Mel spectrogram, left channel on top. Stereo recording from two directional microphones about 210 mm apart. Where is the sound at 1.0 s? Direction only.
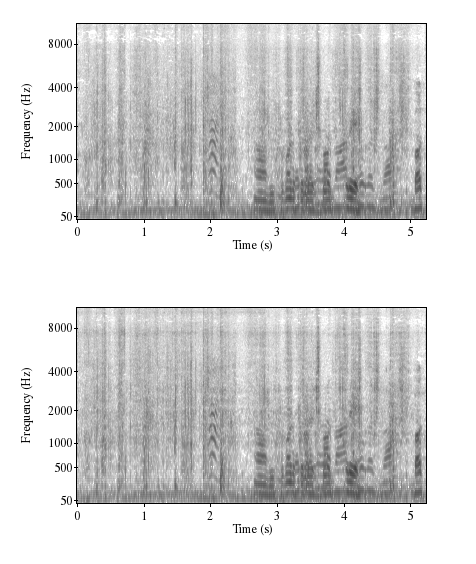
35° right (ahead or behind).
